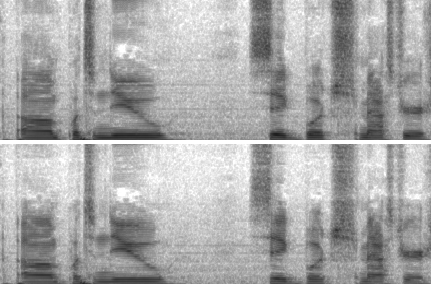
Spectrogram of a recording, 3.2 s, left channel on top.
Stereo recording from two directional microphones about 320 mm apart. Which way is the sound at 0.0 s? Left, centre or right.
Centre.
